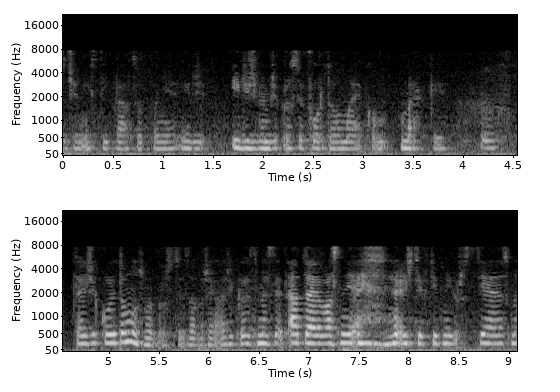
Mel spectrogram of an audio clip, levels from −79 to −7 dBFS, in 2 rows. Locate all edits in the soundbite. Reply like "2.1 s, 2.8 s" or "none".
4.5 s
